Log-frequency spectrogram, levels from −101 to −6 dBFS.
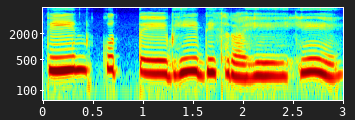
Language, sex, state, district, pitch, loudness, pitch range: Hindi, female, Madhya Pradesh, Bhopal, 255 Hz, -13 LUFS, 220-280 Hz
